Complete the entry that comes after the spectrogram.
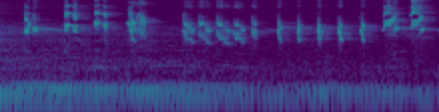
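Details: Rolling song from a young orange-headed thrush, used for training and as a lure, made of quick repeated chirping notes in rapid succession, with a strong low hum throughout.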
